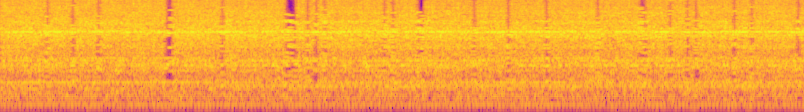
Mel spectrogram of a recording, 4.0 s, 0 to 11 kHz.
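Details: Mercedes C32 AMG after idler pulley and bearing replacement and a second oil change: quiet, steady idle with an even low hum and no knocks, ticks or squeals. The engine sounds healthy.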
